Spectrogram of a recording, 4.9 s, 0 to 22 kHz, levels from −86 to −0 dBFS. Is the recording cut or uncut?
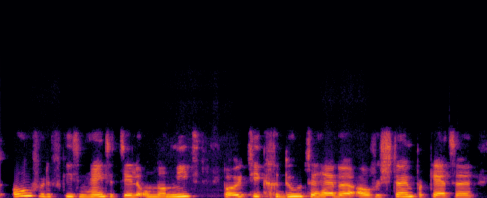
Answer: cut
